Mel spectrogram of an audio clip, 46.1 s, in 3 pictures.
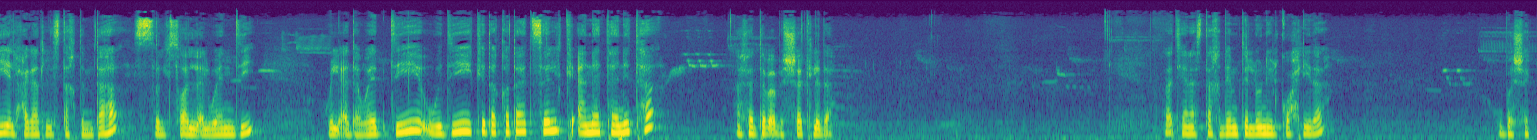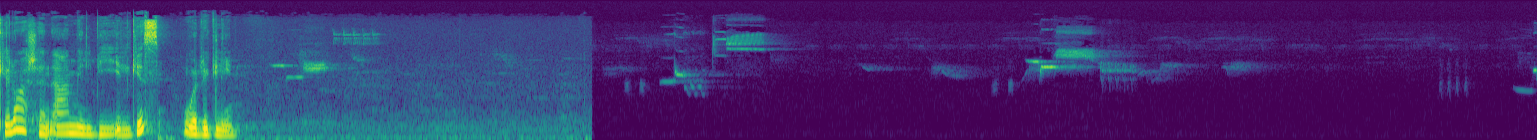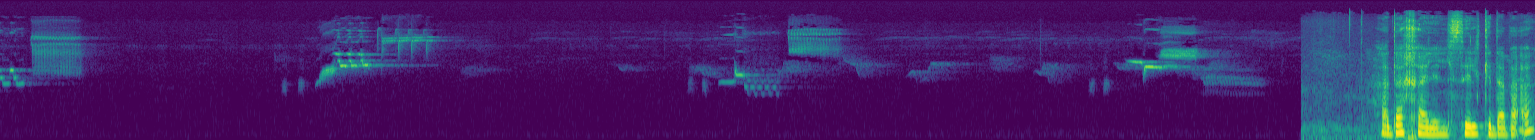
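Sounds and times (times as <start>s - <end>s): faint bird chirps: 2.0s - 3.9s, 6.3s - 16.8s, 18.0s - 23.2s, 25.3s - 27.9s, 29.8s - 31.6s, 33.6s - 35.3s, 37.6s - 43.5s.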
